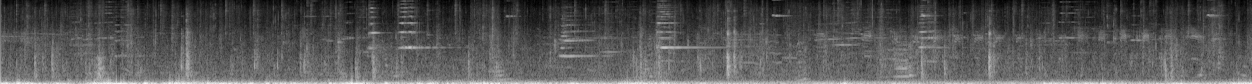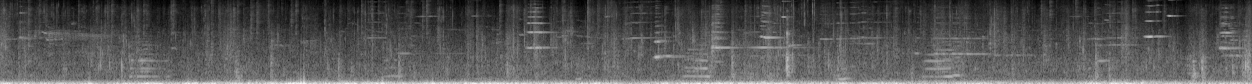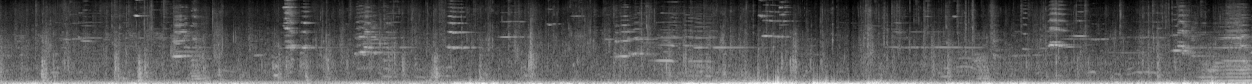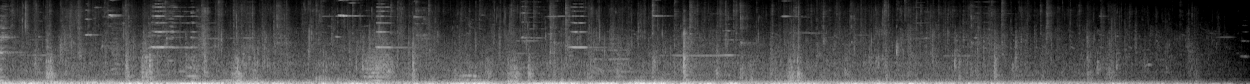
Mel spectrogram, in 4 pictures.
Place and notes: whines of platforms of a floating pier, gulls and lots of wind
